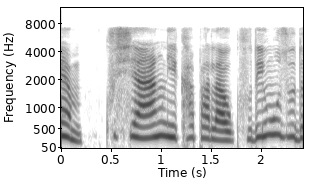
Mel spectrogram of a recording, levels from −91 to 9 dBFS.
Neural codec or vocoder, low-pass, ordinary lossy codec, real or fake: none; 7.2 kHz; none; real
